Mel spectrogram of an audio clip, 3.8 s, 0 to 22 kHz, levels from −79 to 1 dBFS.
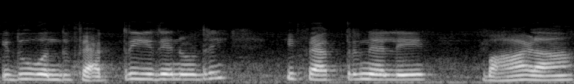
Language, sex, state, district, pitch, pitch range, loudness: Kannada, female, Karnataka, Raichur, 230 Hz, 215-245 Hz, -15 LUFS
